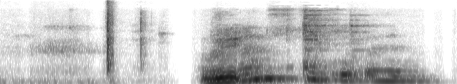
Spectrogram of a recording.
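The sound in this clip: Knife and fork clinking on a plate while cutting roast duck breast served on pointed cabbage: two short metallic clinks, followed by people talking.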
